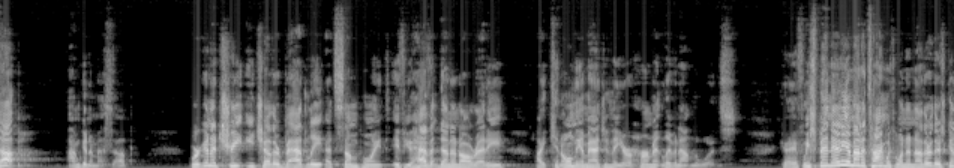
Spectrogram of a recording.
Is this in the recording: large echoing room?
yes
